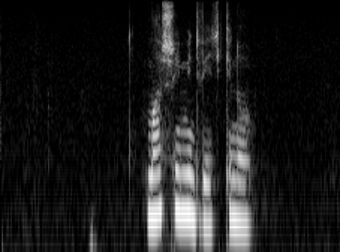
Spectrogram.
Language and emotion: Russian, neutral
